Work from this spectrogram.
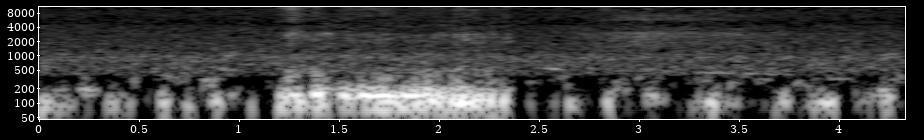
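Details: Sleeping house cat Murzik gives a low, buzzy snore lasting just over a second, set between faint, fluttering breaths.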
